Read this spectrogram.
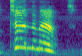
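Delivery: high, loud demand; indignant call. A narrator's reading. Audience wanting the children thrown out, indignant call. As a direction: call out from an annoyed crowd.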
